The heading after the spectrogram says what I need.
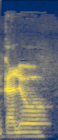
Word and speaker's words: Caló: Pero bueno, también se puede dejar un contacto, me pueden encontrar en Facebook personal, Caló, con acento en la A y en la O, de Caló, C-A-L-O.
